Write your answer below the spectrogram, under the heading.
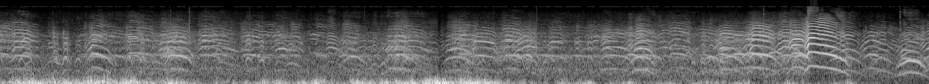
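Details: Many gulls calling together at their natural colony on an uninhabited West Sea island, recorded on site: dense overlapping arched, yelping cries at a rapid pace, with low rumbling surf from breaking waves underneath.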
